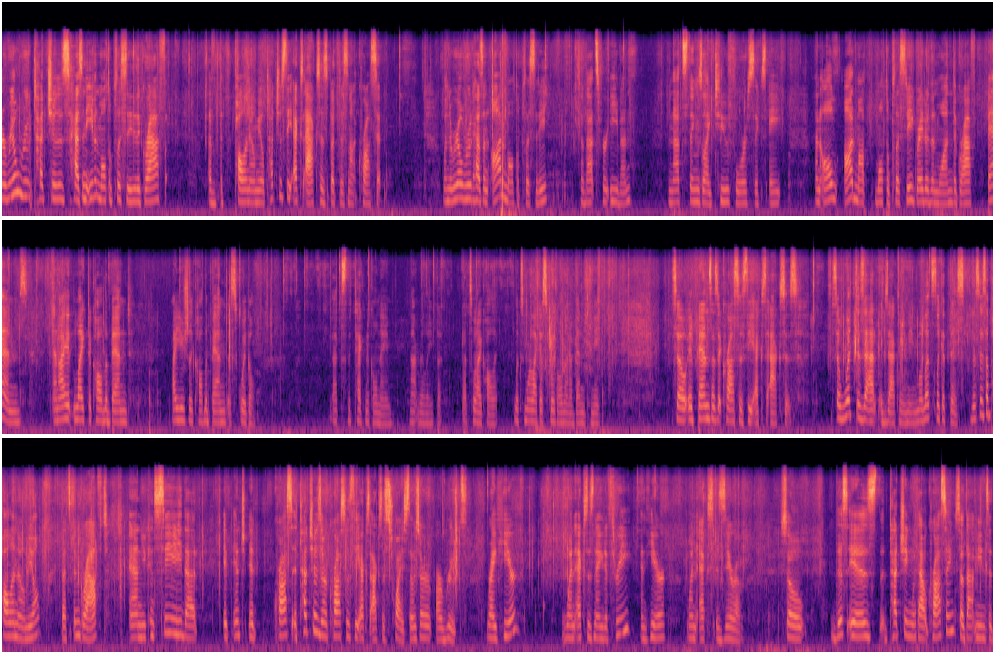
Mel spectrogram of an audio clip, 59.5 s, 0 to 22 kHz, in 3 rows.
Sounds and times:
Narration, monologue: 0.0s - 59.4s.

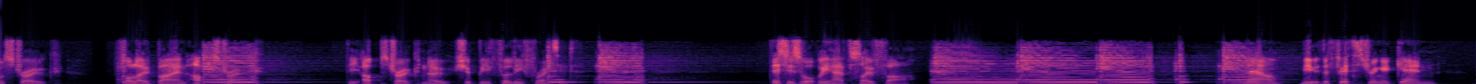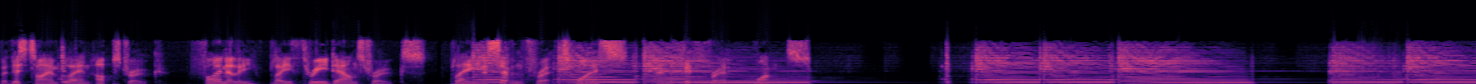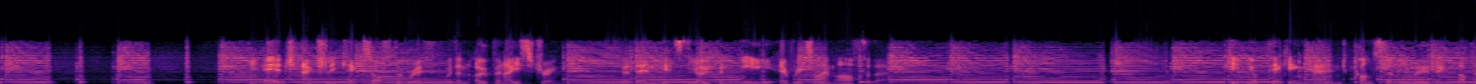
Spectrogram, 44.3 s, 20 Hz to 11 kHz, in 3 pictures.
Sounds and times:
Speech: 0.0s - 2.6s, 3.5s - 5.8s, 7.7s - 9.2s, 12.4s - 22.9s, 32.0s - 38.5s, 41.8s - 44.2s
Electric guitar: 2.0s - 3.3s, 5.5s - 7.4s, 9.3s - 13.0s, 19.5s - 23.4s, 24.2s - 34.2s, 35.1s - 44.2s.

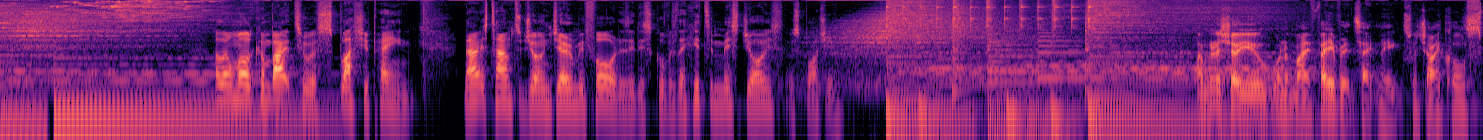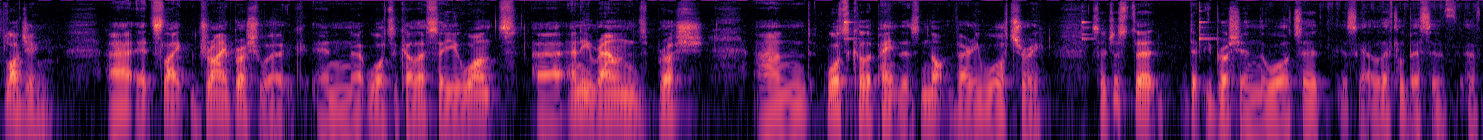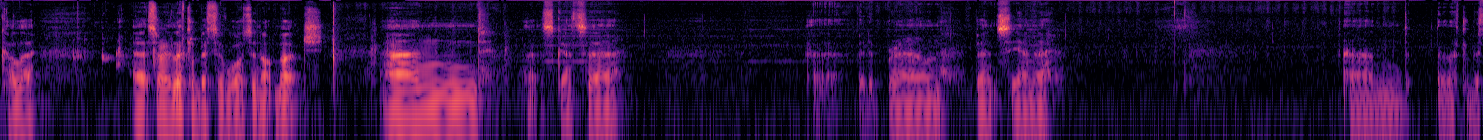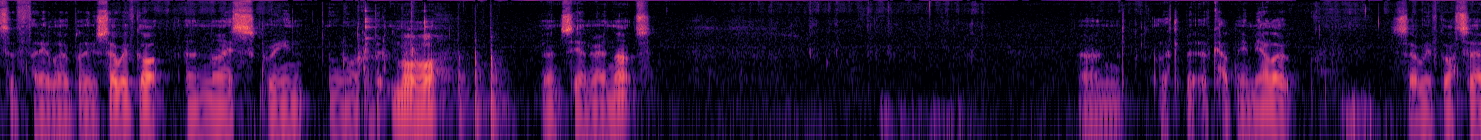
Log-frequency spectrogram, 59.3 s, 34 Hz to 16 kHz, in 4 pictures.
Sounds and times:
Speech: 2.2s - 8.5s, 12.0s - 30.0s, 31.0s - 32.9s, 33.5s - 36.0s, 37.8s - 40.3s, 43.1s - 49.0s, 49.9s - 51.1s, 55.3s - 57.5s, 58.4s - 59.3s.

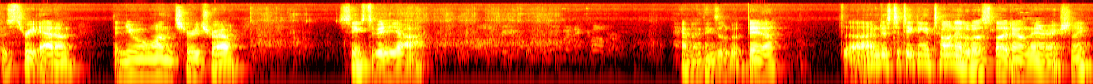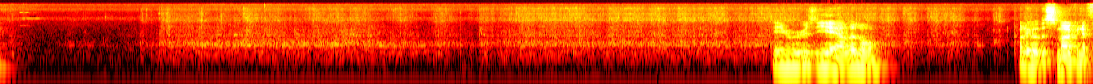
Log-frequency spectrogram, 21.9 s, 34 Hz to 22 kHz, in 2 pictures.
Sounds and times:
Speech: 3.4s - 6.2s, 8.4s - 11.0s, 18.6s - 19.8s, 21.1s - 21.8s.

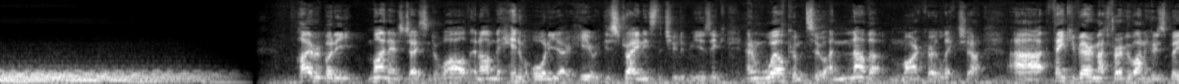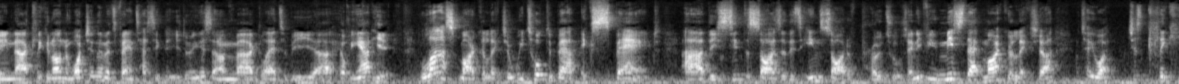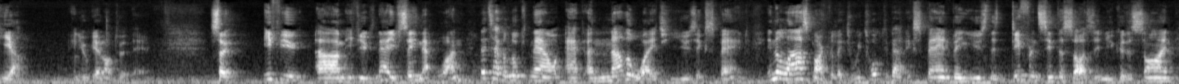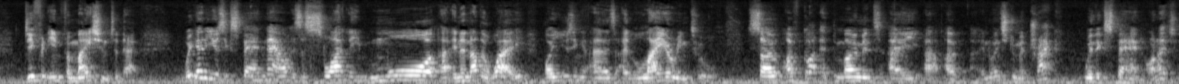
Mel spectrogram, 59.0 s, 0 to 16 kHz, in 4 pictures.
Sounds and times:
Speech: 3.7s - 31.4s, 32.1s - 58.9s.

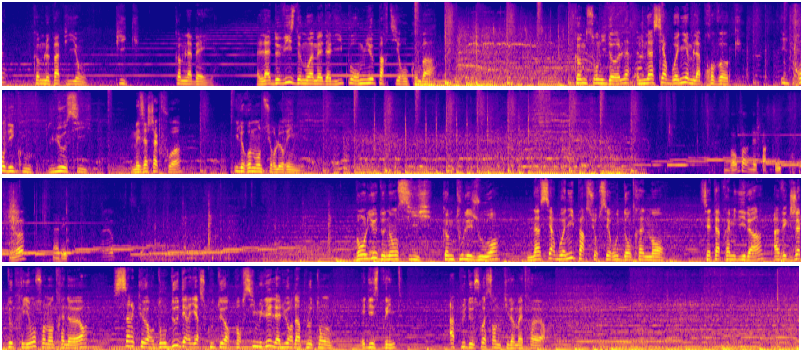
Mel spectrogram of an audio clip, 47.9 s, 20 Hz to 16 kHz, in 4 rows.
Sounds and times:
Music: 0.0s - 47.9s
Speech: 2.6s - 3.2s, 3.8s - 6.5s, 8.6s - 14.7s, 15.4s - 16.6s, 34.5s - 42.0s, 42.7s - 44.2s.

